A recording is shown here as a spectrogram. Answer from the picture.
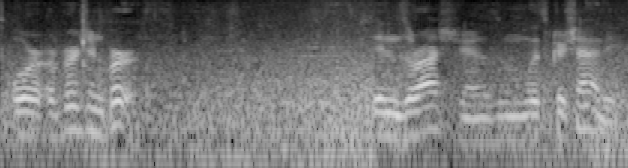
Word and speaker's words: Zoroastrianism: I can't exactly Yeah, pronounce it. Zoroastrianism, yes?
